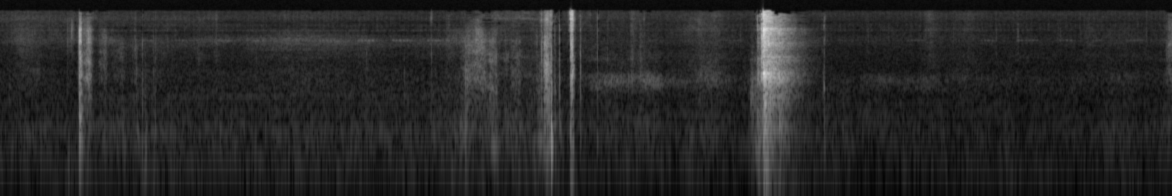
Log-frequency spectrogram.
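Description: Faint clicks and knocks from handling an RV refrigerator's door: a light click early, a quick double click about four seconds in, and one louder short knock with a brief rustle nearly six seconds in.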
